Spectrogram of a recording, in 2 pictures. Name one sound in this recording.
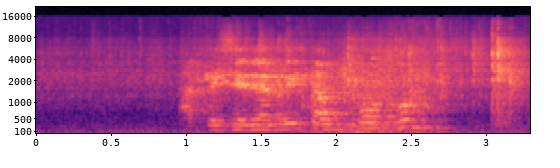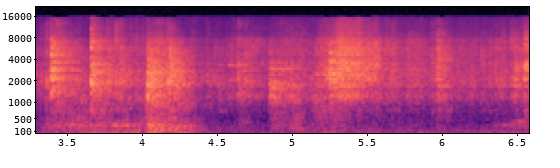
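Food sizzles in a pan.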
